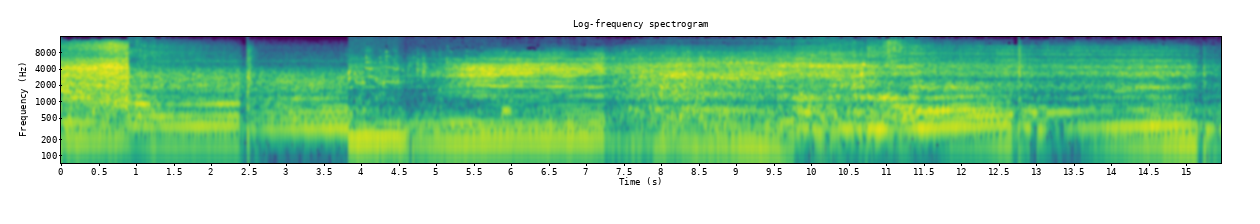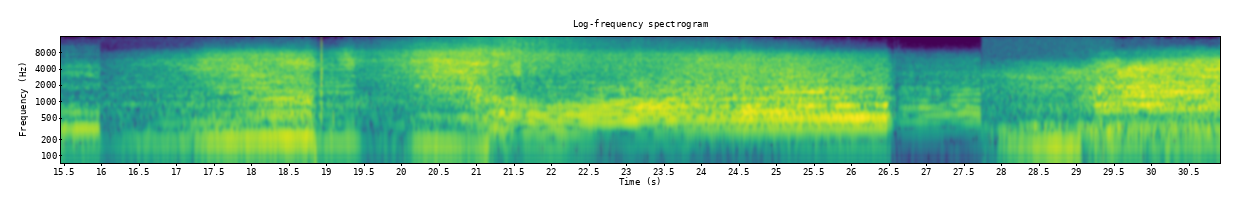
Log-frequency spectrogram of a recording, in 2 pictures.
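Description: BMW E30 hill-climb race car's engine at high revs under full throttle. Its pitch climbs and then drops sharply at each of a string of gear changes, with a few sharp cracks along the way.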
